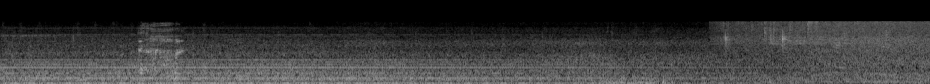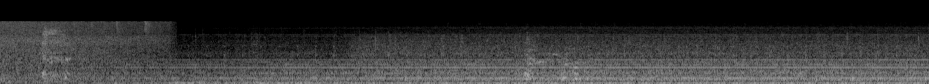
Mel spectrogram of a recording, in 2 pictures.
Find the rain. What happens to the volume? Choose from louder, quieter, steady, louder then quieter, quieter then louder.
louder then quieter.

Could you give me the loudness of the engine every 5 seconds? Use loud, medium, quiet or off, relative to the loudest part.
loud, medium, loud, loud.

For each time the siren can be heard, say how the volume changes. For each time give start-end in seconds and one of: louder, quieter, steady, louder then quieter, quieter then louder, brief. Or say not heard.
not heard.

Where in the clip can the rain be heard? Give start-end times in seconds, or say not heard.
0.0-18.5.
